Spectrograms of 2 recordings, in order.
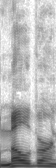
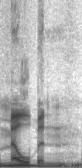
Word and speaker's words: Melbourne: Only people outside of Australia pronounce the full, like the actual letters of that city.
